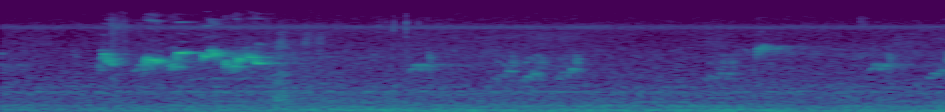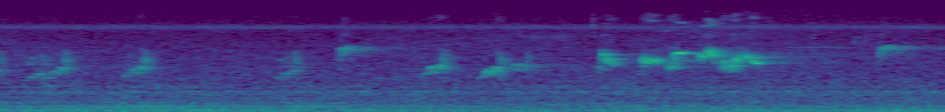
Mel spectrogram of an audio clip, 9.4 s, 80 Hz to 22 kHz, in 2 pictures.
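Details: Red-whiskered bulbul kept as a decoy for trapping wild birds at Kim Bôi, 8 September 2019; rich warbled whistled phrases burst out near the start and again near the end, with scattered short chirps between, over a faint low hum.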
